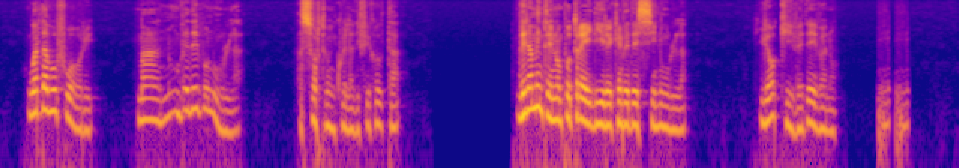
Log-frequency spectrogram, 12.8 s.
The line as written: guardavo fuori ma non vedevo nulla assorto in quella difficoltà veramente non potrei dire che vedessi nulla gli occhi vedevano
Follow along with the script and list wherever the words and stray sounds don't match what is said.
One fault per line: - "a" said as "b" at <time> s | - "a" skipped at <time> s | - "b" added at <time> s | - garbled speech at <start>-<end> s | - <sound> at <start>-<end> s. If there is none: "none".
- laugh at 11.7-12.1 s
